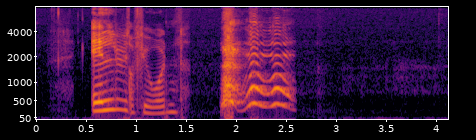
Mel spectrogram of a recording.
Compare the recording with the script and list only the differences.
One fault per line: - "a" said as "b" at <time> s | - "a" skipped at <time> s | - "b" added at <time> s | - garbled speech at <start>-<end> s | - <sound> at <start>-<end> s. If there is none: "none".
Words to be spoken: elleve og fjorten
- bark at 1.9-2.6 s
